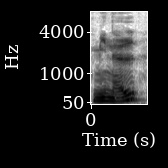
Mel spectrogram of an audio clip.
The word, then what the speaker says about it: MINIL: For example, the word minel is written like this in standard Garo, even though the sound in the first syllable is different from the sound in the second syllable.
